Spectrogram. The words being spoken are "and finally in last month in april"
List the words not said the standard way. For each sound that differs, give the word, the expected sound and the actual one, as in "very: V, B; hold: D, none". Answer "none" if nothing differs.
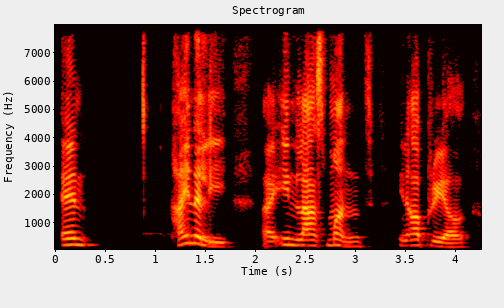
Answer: month: TH, T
